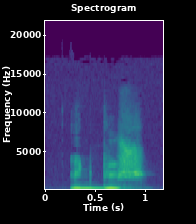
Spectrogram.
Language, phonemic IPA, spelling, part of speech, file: French, /byʃ/, bûche, noun, Fr-bûche.ogg
- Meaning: log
